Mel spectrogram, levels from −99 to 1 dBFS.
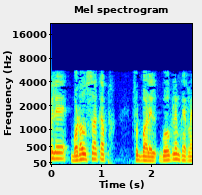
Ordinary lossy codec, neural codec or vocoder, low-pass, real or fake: none; none; 5.4 kHz; real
